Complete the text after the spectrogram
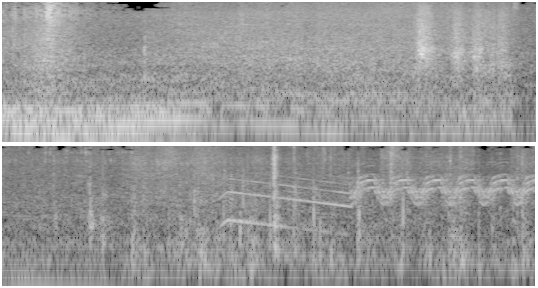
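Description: A car engine rumbles for the first few seconds, then fades into road noise as rising electronic siren-like chirps and warbles sound near the end.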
